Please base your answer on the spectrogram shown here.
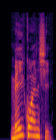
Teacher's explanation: The tones are rising, 没, high level, 关, and neutral.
